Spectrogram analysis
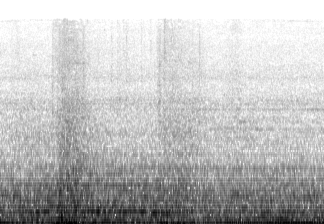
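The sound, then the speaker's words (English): A bus pulls away with a steady, low engine drone and rumble, swelling slightly in the first seconds, then holding a deep, even hum throughout with no voices. “And there go the bus. Look, I was gonna miss the bus anyway.”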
